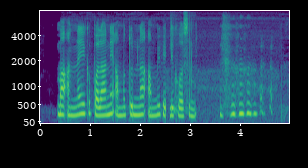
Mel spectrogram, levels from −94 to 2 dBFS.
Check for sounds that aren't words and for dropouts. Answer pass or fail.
fail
